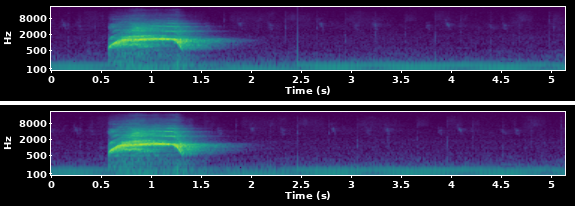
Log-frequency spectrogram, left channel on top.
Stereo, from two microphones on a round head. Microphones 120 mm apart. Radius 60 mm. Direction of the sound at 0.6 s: 60° right (ahead or behind).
